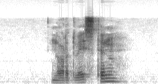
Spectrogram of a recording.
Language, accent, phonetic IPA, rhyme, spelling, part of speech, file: German, Austria, [nɔʁtˈvɛstn̩], -ɛstn̩, Nordwesten, noun, De-at-Nordwesten.ogg
- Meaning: northwest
